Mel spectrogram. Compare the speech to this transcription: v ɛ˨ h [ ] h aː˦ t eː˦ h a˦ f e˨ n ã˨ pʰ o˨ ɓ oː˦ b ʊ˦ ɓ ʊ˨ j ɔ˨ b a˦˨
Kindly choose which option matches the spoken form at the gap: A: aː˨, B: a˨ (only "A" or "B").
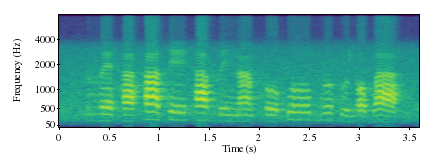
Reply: B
